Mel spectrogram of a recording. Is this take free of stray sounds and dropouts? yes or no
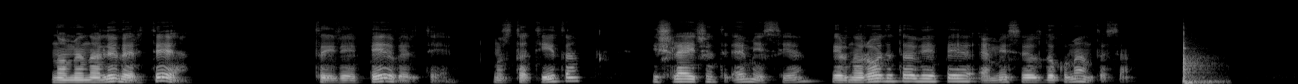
no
